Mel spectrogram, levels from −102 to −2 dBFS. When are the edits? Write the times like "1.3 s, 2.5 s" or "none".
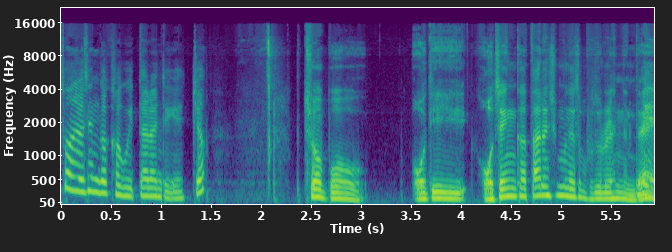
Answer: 1.0 s, 4.1 s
